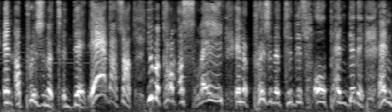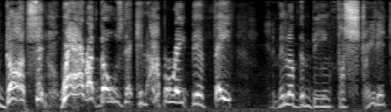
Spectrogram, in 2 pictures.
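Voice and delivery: forceful, driving sermon voice; full-throated church exhortation; fervent preaching. Real, not acted. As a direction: preach it hard, punching and stretching key words.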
